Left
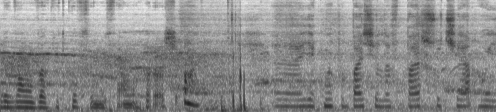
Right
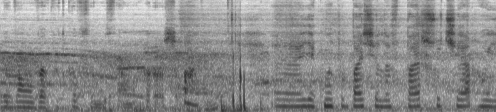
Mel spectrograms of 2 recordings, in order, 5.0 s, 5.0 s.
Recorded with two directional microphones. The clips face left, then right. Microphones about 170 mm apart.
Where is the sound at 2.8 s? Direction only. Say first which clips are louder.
Right 1 dB; centre (ahead or behind).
